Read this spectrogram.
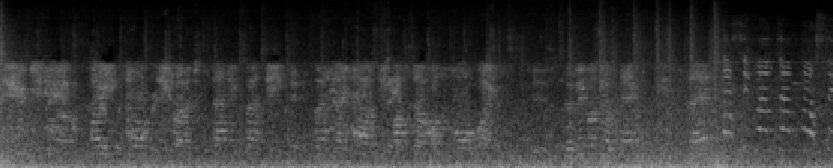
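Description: Waves splash against a ship's hull.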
